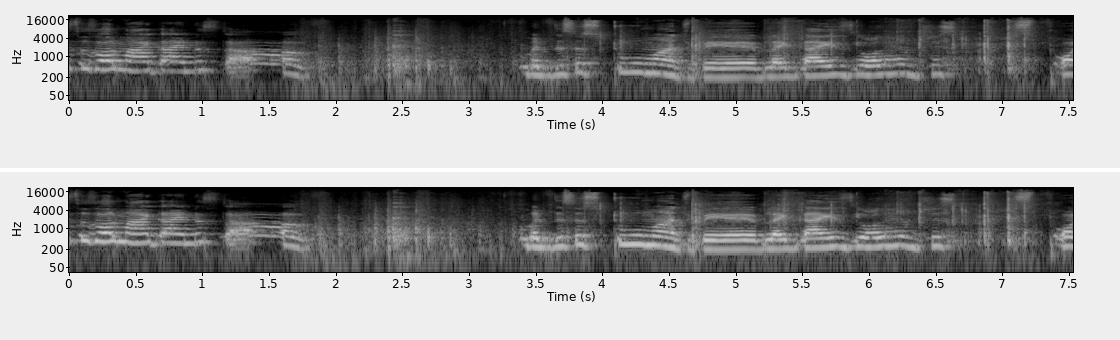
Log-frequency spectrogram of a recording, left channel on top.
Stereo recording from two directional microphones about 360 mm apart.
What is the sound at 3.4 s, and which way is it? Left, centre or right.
Speech, centre.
